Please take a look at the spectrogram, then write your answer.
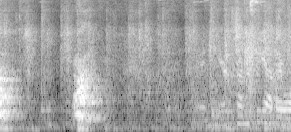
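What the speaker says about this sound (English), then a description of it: "And here comes the other one." Two Labrador retrievers barking nearby indoors, a couple of sharp bursts with a louder bark near the start, set against room noise while a person talks throughout.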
